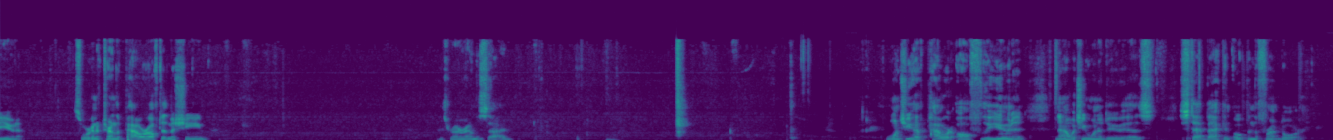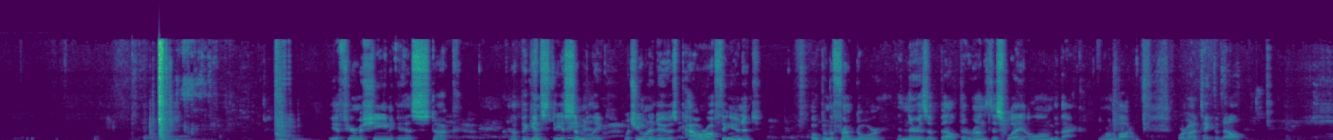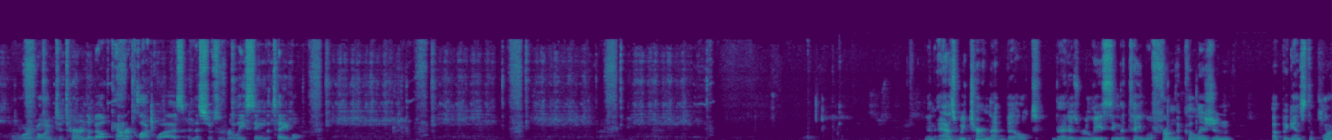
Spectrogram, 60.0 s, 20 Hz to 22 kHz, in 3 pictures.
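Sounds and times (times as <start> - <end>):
door thud: 22.2 - 22.9, 24.1 - 24.7
belt rubbing and rasping: 44.6 - 50.7.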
